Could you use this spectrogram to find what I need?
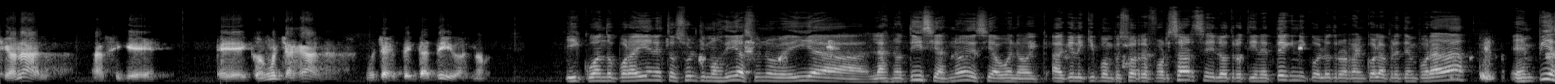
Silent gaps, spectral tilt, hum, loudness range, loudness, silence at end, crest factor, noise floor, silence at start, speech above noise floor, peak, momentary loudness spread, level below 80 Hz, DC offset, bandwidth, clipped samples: none; -3 dB/octave; none; 7 LU; -20 LUFS; 0 s; 18 dB; -57 dBFS; 0 s; 36 dB; -2 dBFS; 13 LU; -82 dBFS; under 0.1%; 16 kHz; under 0.1%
